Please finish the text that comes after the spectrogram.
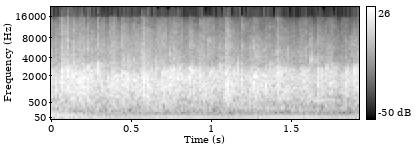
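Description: Loud, sustained applause from a church congregation during a worship service, dense continuous clapping filling the whole moment without pause.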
